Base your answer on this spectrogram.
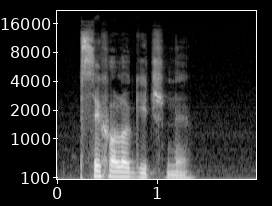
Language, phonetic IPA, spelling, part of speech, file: Polish, [ˌpsɨxɔlɔˈɟit͡ʃnɨ], psychologiczny, adjective, Pl-psychologiczny.ogg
